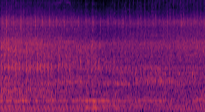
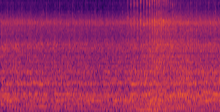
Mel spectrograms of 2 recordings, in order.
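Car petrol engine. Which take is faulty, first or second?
first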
